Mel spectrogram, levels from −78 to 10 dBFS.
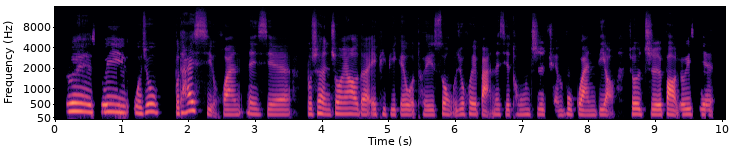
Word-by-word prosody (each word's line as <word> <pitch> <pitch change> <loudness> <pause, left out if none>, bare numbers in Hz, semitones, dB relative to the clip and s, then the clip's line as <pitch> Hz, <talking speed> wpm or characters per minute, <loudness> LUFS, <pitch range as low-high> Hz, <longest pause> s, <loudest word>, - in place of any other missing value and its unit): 对， 260 -2 +7
所 240 +1 +2
以 240 -3 +2
我 205 -3 +1
就 245 +2 +3 0.2
不 190 - 0
太 260 +7 +4
喜 280 - -1
欢 160 0 -2
那 180 -2 -3
些 160 -1 -3 0.2
不 175 - -2
是 190 - -1
很 175 -4 +2
重 185 +3 +1
要 180 -1 +2
的 165 -1 +1
APP 165 -1 -5
给 160 - -2
我 160 - 0
推 155 -1 -6
送， 160 +2 -2
我 - - -8
就 175 +1 -2
会 170 -1 0
把 - - +3
那 165 - -5
些 160 0 -5
通 160 +1 -8
知 165 0 -5
全 145 0 -10
部 175 - -2
关 155 -3 0
掉， 160 +2 -2 0.2
就 175 -1 +2
只 160 0 +1
保 160 -2 +5
留 165 - -2
一 170 - +1
些 165 -1 -4
165 Hz, 250 characters per minute, -23 LUFS, 160-190 Hz, 0.2 s, 对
